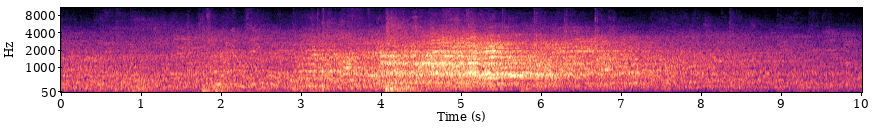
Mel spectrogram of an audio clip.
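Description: A large crowd cheers and shouts loudly in a large echoing hall, rising and then fading.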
